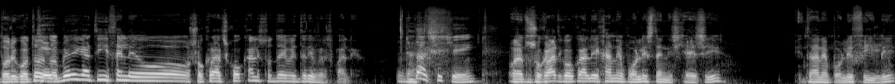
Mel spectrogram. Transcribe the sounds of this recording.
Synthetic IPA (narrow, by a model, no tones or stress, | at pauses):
t̪o̞ɾiɣot̪ot̪obiɾeʝɐt̪iiθe̞le̞oso̞kɾɐt̪i̥sko̞kɐlist̪o̞d̪evid̪̚t̪ːɾiveɾspɐ̰li | d̪ɐksiocej | t̪oso̞kɾɐt̪ikokɐlixɐne̞po̞list̪e̞nisçe̞si | it̪ɐne̞po̞lifili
